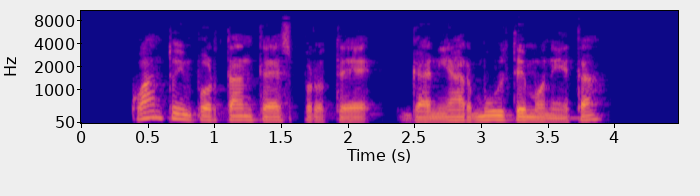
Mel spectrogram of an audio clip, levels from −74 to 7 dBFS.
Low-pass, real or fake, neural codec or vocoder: 9.9 kHz; real; none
